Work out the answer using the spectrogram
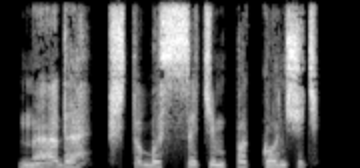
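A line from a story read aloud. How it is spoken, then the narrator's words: Breaking, hoarse voice. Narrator (Russian): Голос у него срывался и хрипел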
